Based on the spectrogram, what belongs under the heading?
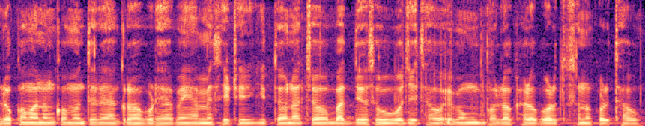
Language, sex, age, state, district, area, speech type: Odia, male, 18-30, Odisha, Kandhamal, rural, spontaneous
